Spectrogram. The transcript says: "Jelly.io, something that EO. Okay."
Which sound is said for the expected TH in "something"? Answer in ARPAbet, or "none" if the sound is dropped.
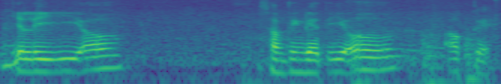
T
